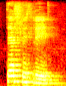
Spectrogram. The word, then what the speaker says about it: definitely: go say it again definitely defin definitely definitely definitely yeah there you go okay and it's going to be first syllable stress and that's one thing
